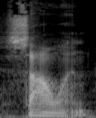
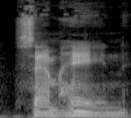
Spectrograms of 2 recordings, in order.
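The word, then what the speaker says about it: Samhain: pronounced the word correct he pronounced the word correctly Sawan Donald Pleasence in Halloween 2 looks at that word written on a chalkboard and it's like Sam Hayne and it's like no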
